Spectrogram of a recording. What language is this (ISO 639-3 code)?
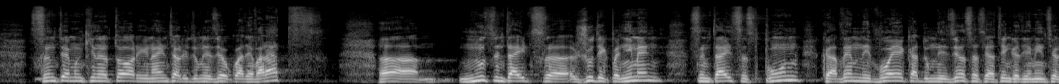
ron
